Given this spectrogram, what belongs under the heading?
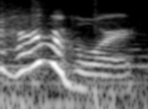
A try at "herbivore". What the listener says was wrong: Why did you pronounce the H?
